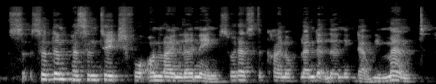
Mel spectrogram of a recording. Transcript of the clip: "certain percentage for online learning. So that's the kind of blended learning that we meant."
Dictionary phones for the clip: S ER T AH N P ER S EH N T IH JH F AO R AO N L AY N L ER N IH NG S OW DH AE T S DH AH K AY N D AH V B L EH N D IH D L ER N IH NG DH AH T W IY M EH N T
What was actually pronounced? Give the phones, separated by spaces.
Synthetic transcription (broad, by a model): S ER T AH N P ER S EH N T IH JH F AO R AO N L AY N L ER N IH NG S OW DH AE T S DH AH K AY N D AH V B L EH N D IH D L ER N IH NG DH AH T W IY M EH N T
